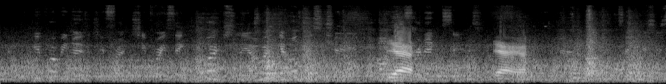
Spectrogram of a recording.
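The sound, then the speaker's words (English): Underground railway station ambience at Oxford Circus: a steady wash of crowd murmur and low train rumble, with two brief high metallic squeals rising above the din partway through. “I can't remember which exit comes out where at all in this station.”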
